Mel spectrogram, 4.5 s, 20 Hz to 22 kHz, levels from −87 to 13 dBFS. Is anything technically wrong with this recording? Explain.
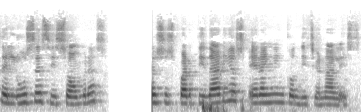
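Yes. At 1.76 s, speech resumes after a pause of about half a second with a clipped start: roughly the first 150 ms, through 1.91 s, is missing, so the sound jumps in abruptly with its opening cut away. The output device appears to idle during the silence and needs time to wake or relock, swallowing the onset. Muted pauses would silence only the gap itself and lose nothing; here the speech itself is truncated.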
